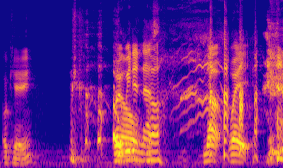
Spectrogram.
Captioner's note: laughter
